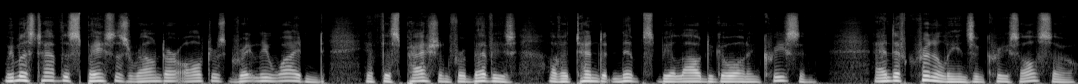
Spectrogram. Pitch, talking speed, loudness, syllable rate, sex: 140 Hz, 155 wpm, -18 LUFS, 5.0 syllables/s, male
